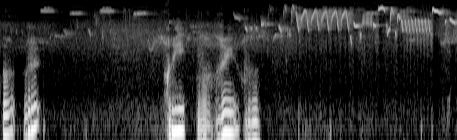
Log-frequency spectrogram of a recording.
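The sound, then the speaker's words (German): High, thin calls like those of young birds, a faint steady peeping that grows into quick repeated chirps. Brief bursts of voices come and go beneath it early on. “Also ich sag mal, dieses hohe Zieh, das klingt für mich fast wie Jungvögel.”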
